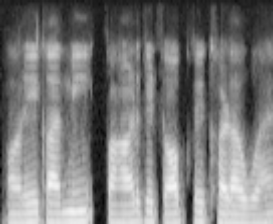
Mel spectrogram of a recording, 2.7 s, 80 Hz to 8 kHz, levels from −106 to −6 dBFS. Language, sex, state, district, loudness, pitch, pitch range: Hindi, male, Chhattisgarh, Balrampur, -16 LUFS, 120 Hz, 115-125 Hz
